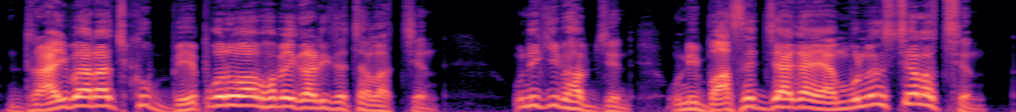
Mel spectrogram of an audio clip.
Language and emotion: Bengali, angry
